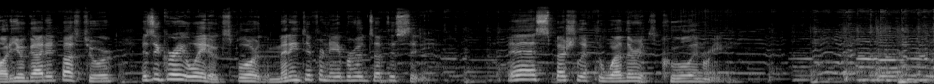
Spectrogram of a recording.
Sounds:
speech, music

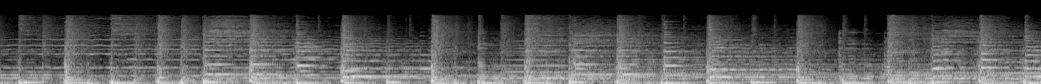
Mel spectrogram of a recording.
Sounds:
cello, double bass, violin, bowed string instrument

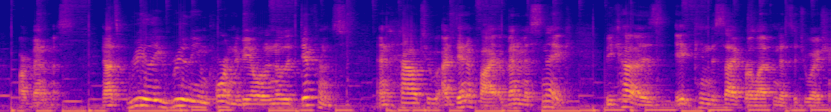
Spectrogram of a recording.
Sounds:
inside a small room, music, speech, male speech

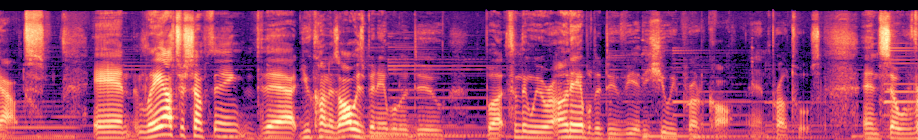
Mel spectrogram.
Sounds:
speech, music

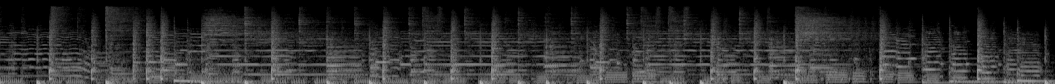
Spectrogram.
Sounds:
music, drum kit, musical instrument, drum

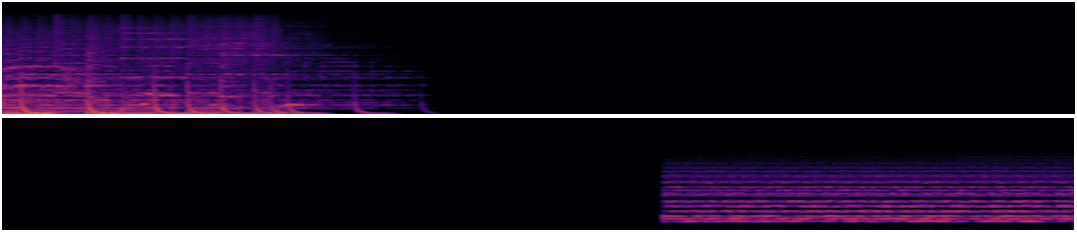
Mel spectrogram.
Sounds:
techno, music, electronic music

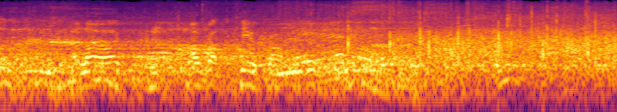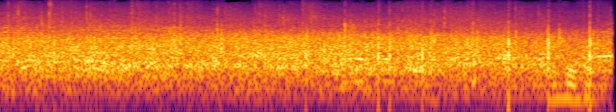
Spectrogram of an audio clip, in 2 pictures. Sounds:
speech

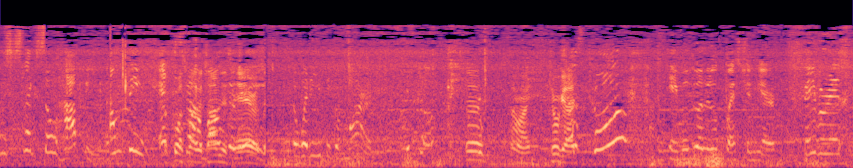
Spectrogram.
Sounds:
music, outside, urban or man-made, speech

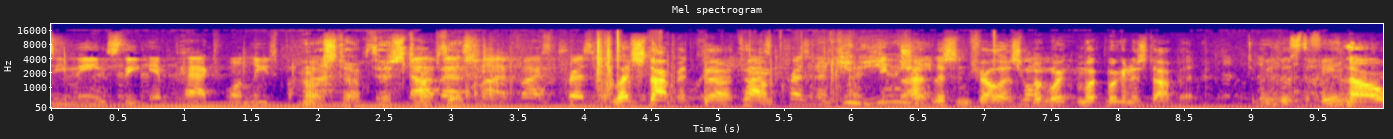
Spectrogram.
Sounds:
male speech, speech, conversation, female speech

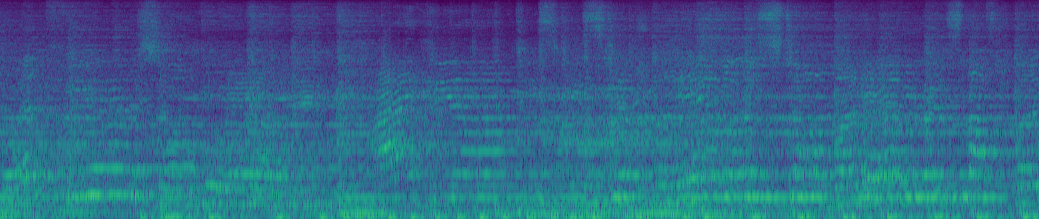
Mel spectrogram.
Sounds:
music, female singing

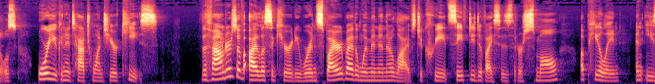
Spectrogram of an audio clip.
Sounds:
speech

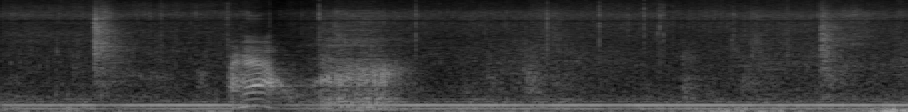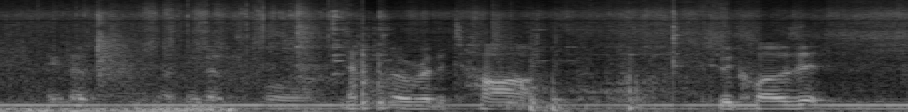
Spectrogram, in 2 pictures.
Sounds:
speech

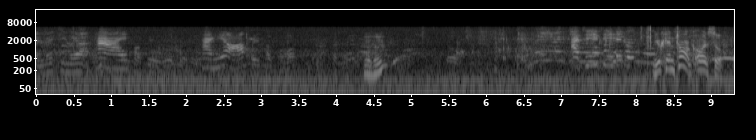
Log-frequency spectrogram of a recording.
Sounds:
speech, outside, rural or natural

